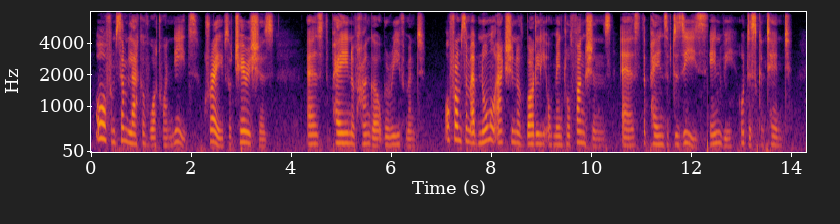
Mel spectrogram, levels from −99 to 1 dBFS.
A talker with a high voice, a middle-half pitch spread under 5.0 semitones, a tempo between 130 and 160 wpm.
Yes: high, 200 Hz; average, 4.4 semitones; average, 150 wpm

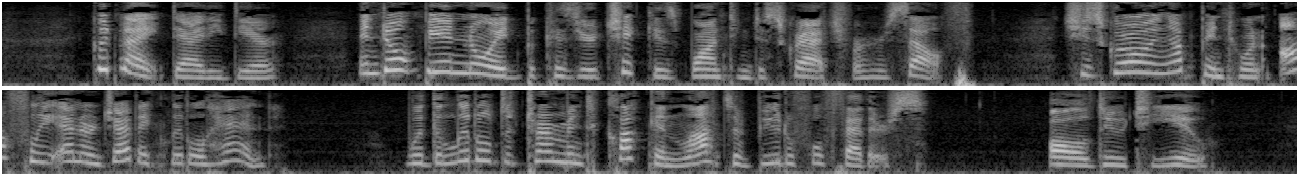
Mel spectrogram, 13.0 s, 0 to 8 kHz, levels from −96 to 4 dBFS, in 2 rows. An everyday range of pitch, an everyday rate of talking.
No: wide, 6.8 semitones; average, 185 wpm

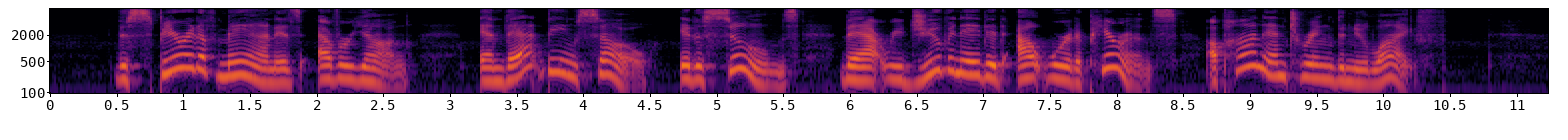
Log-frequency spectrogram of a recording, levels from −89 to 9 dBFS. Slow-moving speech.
Yes: slow, 115 wpm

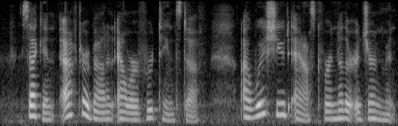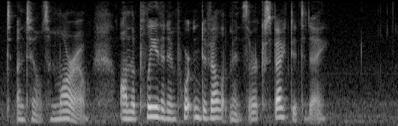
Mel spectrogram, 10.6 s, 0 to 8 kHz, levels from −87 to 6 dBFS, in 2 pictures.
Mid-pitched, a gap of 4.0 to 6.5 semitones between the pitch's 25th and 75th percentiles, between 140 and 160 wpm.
Yes: medium, 180 Hz; average, 4.7 semitones; average, 145 wpm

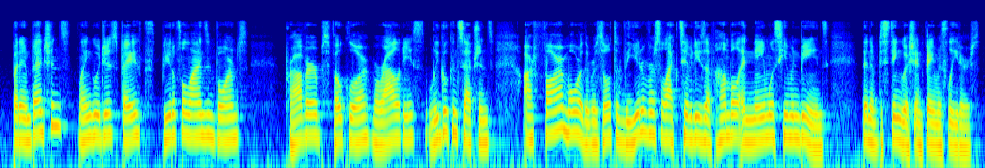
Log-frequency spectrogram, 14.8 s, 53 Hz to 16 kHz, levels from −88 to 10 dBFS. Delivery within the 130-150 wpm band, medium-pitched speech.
Yes: average, 140 wpm; medium, 150 Hz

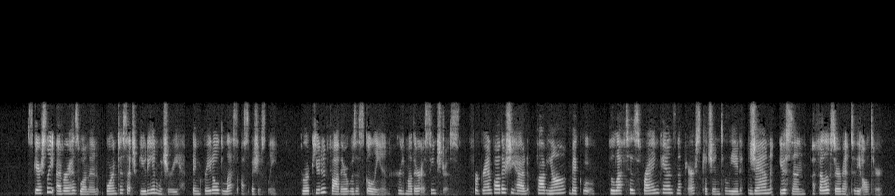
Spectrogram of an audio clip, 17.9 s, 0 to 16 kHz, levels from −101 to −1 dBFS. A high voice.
Yes: high, 230 Hz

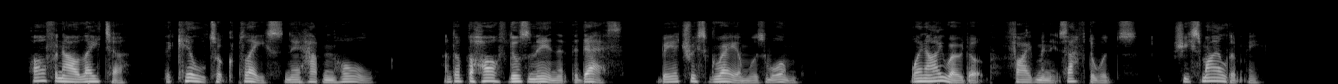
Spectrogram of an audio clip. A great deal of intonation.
Yes: wide, 5.8 semitones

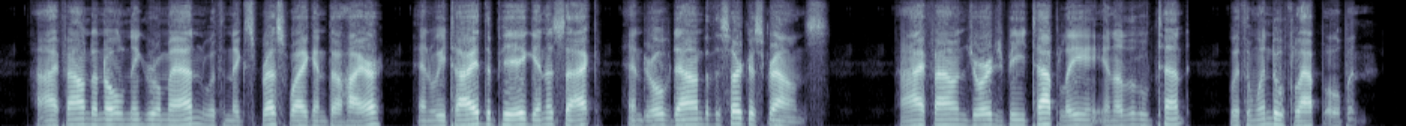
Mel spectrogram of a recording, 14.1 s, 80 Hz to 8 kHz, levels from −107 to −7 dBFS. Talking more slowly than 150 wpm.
No: average, 175 wpm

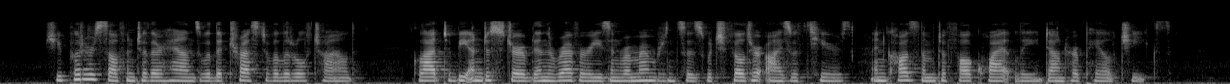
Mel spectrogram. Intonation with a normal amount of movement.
No: narrow, 1.4 semitones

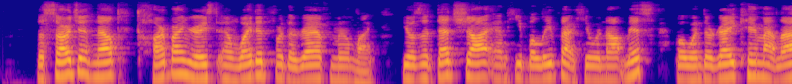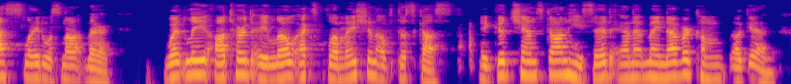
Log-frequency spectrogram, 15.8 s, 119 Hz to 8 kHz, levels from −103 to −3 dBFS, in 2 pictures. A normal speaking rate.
No: fast, 210 wpm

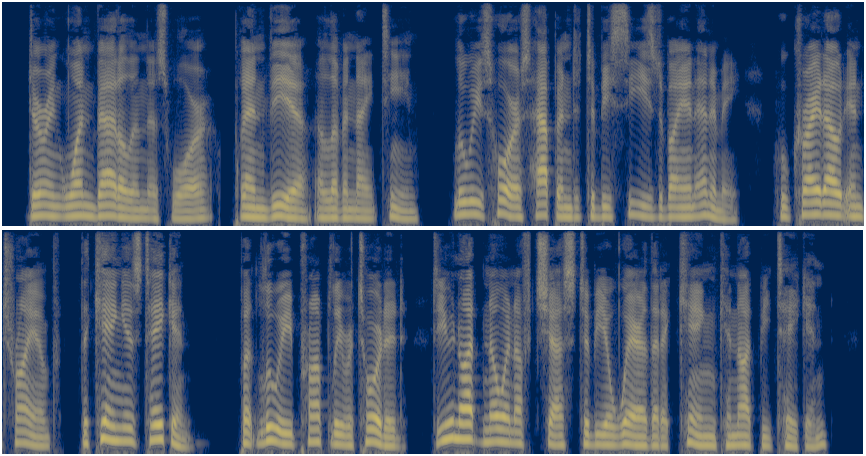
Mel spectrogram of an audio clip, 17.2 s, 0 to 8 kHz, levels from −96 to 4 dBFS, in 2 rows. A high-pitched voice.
No: low, 130 Hz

